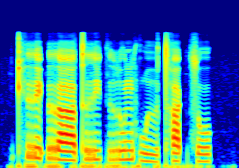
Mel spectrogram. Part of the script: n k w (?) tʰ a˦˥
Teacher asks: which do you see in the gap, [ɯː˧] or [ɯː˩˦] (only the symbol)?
ɯː˩˦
